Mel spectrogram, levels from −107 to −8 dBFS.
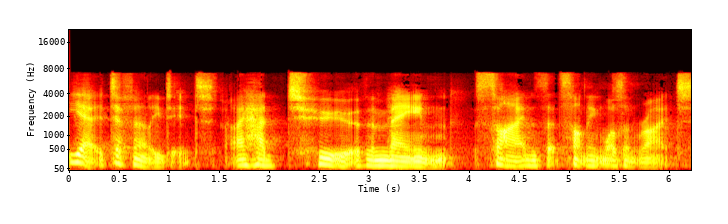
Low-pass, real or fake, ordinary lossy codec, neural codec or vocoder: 7.2 kHz; fake; AAC, 32 kbps; codec, 16 kHz, 0.8 kbps, ZipCodec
